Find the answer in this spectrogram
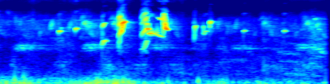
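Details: Brief rapid twittering of a female European goldfinch calling for a male, quick chirps about twice a second peaking in a loud burst midway, over a low rumbling background.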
